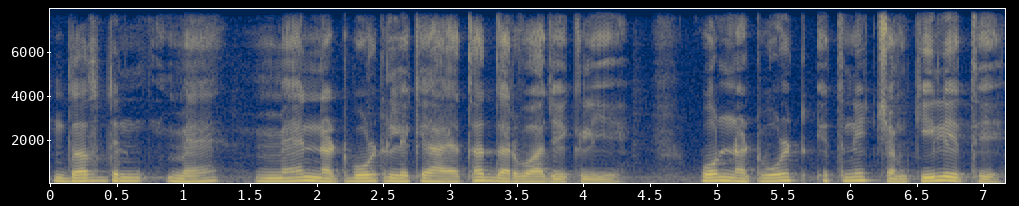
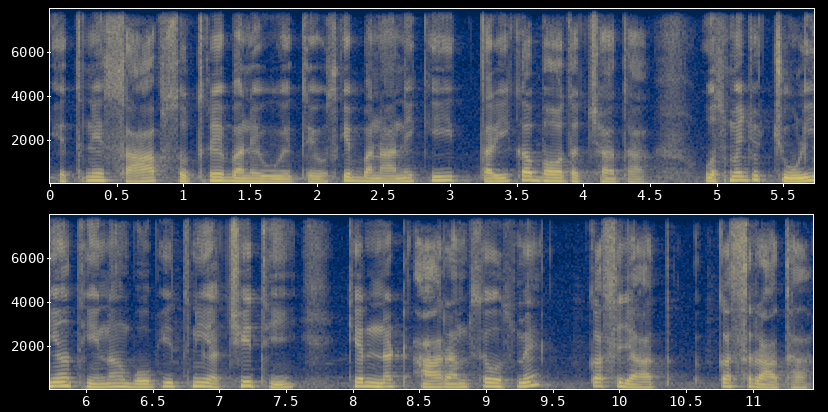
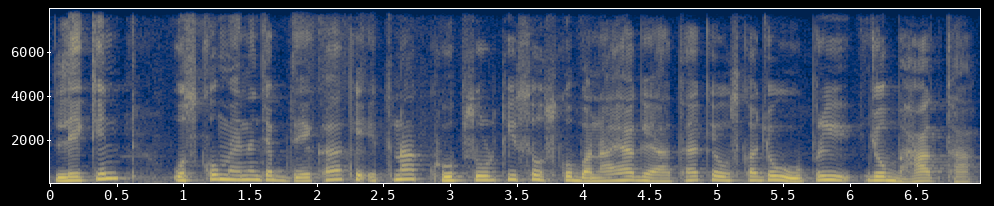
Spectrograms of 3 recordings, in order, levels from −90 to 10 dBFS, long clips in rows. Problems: constant background noise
